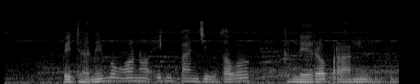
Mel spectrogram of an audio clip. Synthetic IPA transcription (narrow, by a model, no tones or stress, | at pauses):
b̥e̤d̪̥ä̤nemʊŋɔnɔʔɪŋpaɲd͡ʒiut̪ɔwɔɡ̥ə̤neɾɔpəɾaŋi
